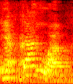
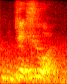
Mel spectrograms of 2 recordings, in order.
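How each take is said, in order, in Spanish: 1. La primera vocal es un sonido 'ah'. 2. La primera vocal es un sonido 'eh'. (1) "no es Yahshua" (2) "es Yeshua. ... No empieza con A, empieza con E"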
